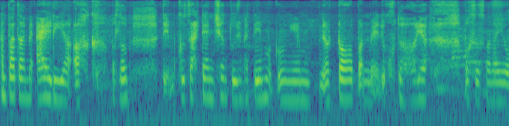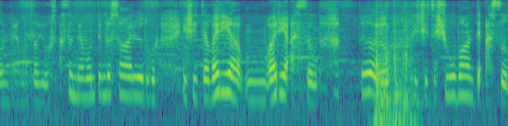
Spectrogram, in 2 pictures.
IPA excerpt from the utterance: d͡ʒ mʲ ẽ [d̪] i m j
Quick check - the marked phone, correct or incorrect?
incorrect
